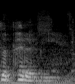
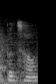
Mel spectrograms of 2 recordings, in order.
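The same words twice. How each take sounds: First: The word ends with a separate final syllable. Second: The word ends in one syllable, like tome. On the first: The speaker calls it right. "the word is epitome" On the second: The speaker calls it wrong. "not epitome"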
